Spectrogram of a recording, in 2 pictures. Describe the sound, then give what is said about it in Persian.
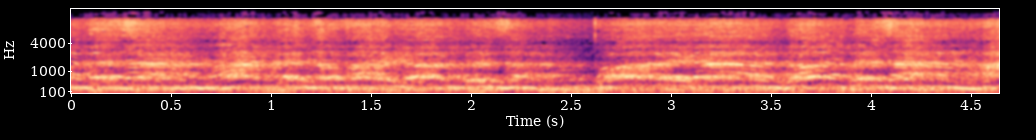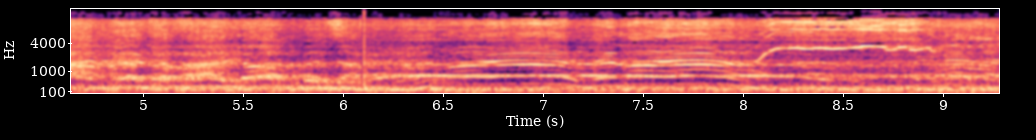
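Striking home-appliance factory workers and Sarma Afarin company staff chant protest slogans at a rally in the Alborz industrial town, Alvand, Qazvin. The dense crowd chant is steady and rhythmic, with louder individual shouts rising near the end. “کارگران کارخانه لوازم خانگی و کارکنان شرکت سرما آفرین در شهر صنعتی البرز در الوند قزوین دست به اعتصاب زدند و در تجمع اعتراضی خود شعارهایی سر دادند.”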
